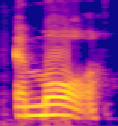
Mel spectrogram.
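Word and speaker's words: אמר: So this is and this is a mem with a cholem, and then this reish together says mor, Emor, Emor. And the accent is on the second syllable because of this trope mark.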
